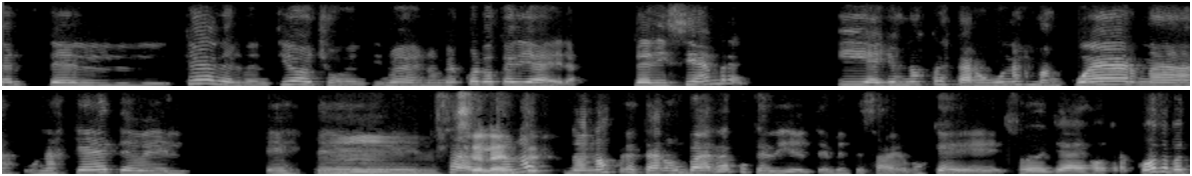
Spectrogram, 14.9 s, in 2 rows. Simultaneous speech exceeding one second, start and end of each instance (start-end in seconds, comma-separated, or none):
9.4-10.9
